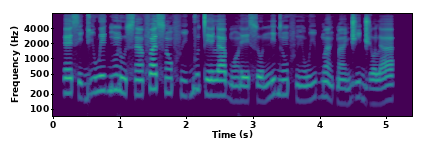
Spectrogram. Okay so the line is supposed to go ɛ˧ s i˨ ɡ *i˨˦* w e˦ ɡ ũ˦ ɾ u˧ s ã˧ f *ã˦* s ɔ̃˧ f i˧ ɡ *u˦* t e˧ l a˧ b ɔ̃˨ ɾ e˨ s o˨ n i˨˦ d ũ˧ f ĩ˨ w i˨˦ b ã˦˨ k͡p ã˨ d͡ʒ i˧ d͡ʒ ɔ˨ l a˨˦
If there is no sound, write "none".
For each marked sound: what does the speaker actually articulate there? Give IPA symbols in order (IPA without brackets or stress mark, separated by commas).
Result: i˨˦, a˦, u˦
